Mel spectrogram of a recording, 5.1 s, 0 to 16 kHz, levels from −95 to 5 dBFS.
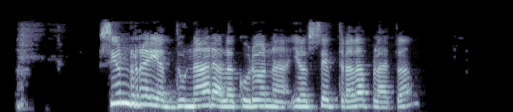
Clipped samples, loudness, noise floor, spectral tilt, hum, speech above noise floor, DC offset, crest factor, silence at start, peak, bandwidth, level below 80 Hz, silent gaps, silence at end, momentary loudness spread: under 0.1%; -14 LUFS; -51 dBFS; -5 dB/octave; none; 38 dB; under 0.1%; 14 dB; 0.15 s; -2 dBFS; 7.8 kHz; -56 dBFS; 0.81-0.98 s; 0.95 s; 13 LU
